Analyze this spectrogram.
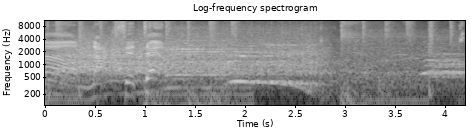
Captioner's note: cheering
